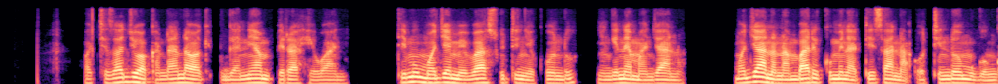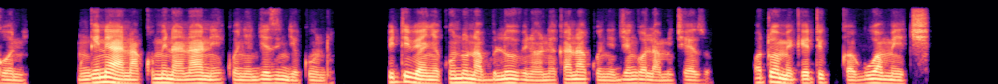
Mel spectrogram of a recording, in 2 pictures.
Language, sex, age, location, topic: Swahili, male, 18-24, Kisumu, government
